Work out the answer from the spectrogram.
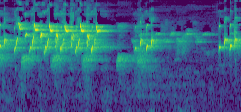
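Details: European goldfinch pouring out a quick liquid twitter of high tinkling notes, fading to quieter buzzy phrases before a fresh burst.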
